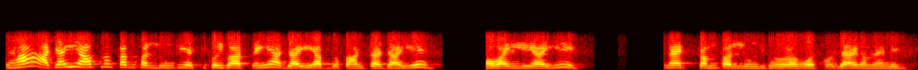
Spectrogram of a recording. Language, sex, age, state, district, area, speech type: Hindi, female, 30-45, Madhya Pradesh, Hoshangabad, rural, conversation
